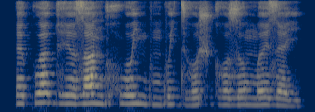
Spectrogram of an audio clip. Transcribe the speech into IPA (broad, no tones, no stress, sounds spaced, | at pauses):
ɛ kʷ a ə̯ ɡʱ e ə̯ z a ŋ ɡ u x w o j m b ʊ m b u j dʱ o ʃ ɡʱ o z ʊ m ə ɪ̯ z ɛ j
